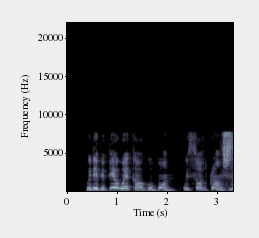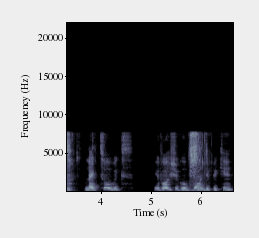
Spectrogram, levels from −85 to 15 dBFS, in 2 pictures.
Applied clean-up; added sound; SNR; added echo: neural mask model Resemble Enhance denoiser.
